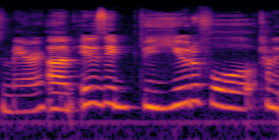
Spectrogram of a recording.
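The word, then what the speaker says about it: Mehr: is in the shade mayer and it may be pronounced myrrh but i've only ever heard it as marin it is a beautiful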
